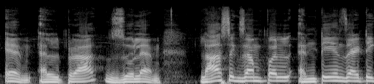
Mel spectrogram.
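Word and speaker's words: alprazolam: पी आर ए जेड ओ एल ए M alpha Jalam last example anti anxiety के अंदर का व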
